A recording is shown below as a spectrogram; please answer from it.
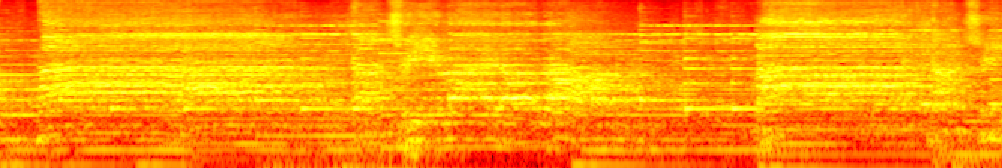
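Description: Rock band playing live, with singing over sustained chords and a bass line that changes note every second or two.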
